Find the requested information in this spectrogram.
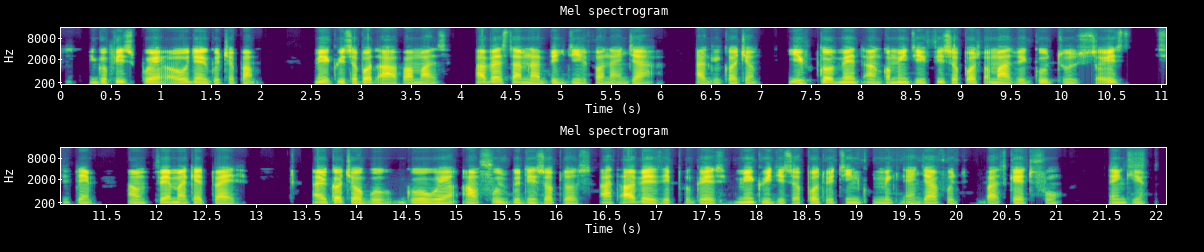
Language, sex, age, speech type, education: Nigerian Pidgin, male, 15-29, spontaneous, tertiary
